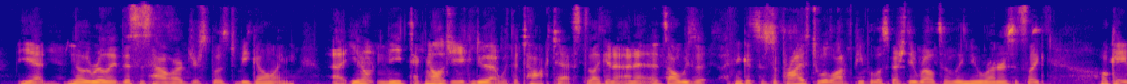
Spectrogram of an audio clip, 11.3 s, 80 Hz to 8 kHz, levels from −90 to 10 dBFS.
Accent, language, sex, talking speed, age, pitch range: American, English, male, 250 wpm, 30-49, 115-150 Hz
